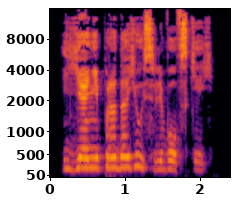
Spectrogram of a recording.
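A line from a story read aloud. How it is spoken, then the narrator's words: Defiant, through teeth. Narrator (Russian): Процедила, бросая открытый вызов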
